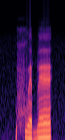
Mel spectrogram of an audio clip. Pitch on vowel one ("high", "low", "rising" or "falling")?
low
